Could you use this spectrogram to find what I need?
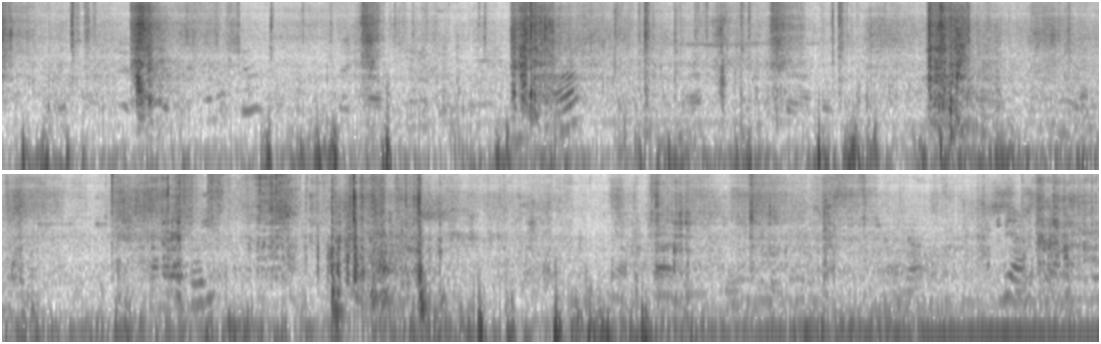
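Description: A trowel scrapes wet mortar.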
